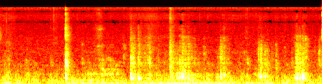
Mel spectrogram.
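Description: Chewing and crunching a bite of a Heath bar, brittle toffee in milk chocolate, heard as a handful of short, separate crunches.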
